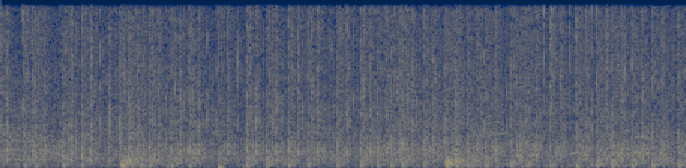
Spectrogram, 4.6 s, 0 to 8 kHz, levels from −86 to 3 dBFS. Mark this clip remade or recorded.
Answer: recorded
